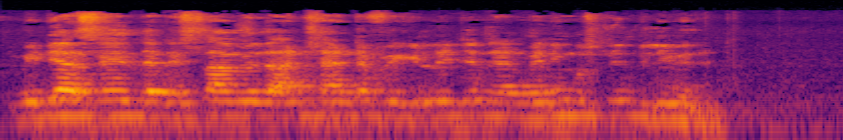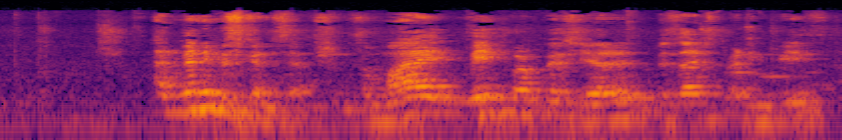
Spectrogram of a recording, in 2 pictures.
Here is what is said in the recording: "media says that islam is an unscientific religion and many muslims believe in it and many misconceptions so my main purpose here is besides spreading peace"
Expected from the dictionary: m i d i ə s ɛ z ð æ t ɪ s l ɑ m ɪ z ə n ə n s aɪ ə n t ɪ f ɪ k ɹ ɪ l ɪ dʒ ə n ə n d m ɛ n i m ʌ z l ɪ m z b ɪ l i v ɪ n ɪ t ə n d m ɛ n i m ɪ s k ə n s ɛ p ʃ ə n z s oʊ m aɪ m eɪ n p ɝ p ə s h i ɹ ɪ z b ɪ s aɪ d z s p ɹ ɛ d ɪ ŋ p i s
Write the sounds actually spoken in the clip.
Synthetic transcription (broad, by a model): m i d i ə s ɛ z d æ t ɪ s l ɑ m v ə l ə n s aɪ ə n t ɪ f ɪ k ɹ ɪ l ɪ dʒ ə n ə n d m ɛ n i m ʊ s l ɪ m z b ɪ l i v ɪ n ɪ t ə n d m ɛ n i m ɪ s k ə n s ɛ p ʃ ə n s oʊ m aɪ m eɪ n p ɝ p ə s h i ɹ ɪ z b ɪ s aɪ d s p ɹ ɛ d ɪ ŋ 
